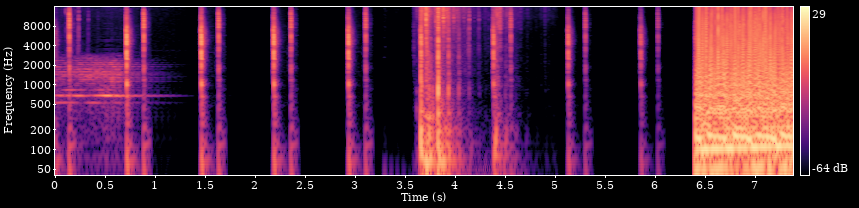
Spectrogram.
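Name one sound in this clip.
Footsteps tap quickly along a hard floor.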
